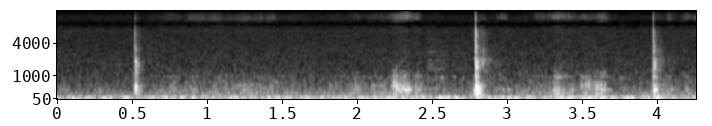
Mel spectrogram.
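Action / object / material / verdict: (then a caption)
tap / glass of a framed picture tapped with a wooden pencil / glass / none. A yellow wooden pencil held in the hand taps and scratches along the face and shoulder lines of a framed male figure drawing, striking the glass over it. Three short, sharp ticks stand out, with soft scratching strokes between them over a quiet low hum.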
